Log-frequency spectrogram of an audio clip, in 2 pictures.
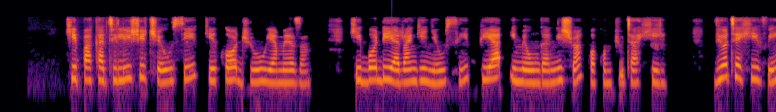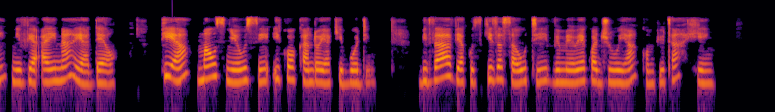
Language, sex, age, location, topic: Swahili, female, 18-24, Kisii, education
